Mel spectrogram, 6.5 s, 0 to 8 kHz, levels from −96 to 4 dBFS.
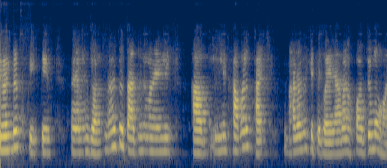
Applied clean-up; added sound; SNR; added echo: neural mask model DeepFilterNet 3.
